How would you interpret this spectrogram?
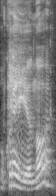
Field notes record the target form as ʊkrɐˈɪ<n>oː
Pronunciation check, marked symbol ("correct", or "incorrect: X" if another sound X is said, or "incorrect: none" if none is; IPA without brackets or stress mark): correct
